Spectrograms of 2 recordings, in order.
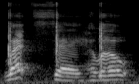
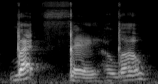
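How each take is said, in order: No difference in how they are said.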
